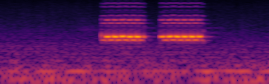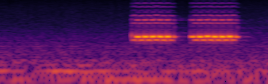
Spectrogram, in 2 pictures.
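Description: A telephone rings in double bursts nearby.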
